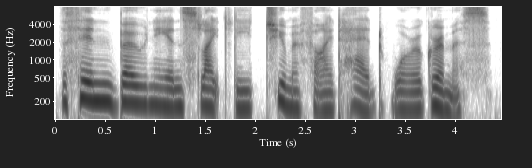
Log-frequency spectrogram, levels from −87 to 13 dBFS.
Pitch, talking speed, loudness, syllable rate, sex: 160 Hz, 135 wpm, -18 LUFS, 4.0 syllables/s, female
